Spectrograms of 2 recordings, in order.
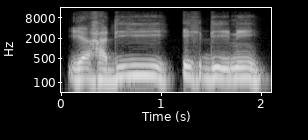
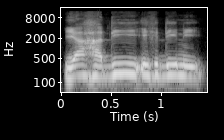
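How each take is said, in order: First: "Ya Hadi, ihdini" murmured very slowly, falling; prayer in prostration. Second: Said in the usual way. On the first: Shown as a demonstration. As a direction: draw out "Hadi" in a hushed, falling plea. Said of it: "Habis itu sujud lagi". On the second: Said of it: "ya maha punya petunjuk".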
